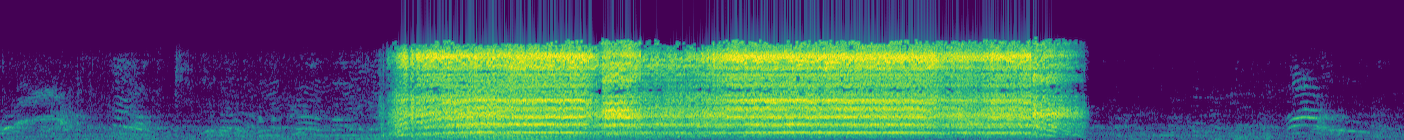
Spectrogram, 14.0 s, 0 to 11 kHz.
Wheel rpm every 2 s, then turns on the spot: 0, 20, 140, 160, 160, 40, 0.
none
